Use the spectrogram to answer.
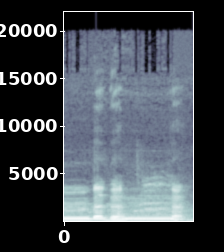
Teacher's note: نقلب النون الساكنه او التنوين الذي بعده باء ميما ثم نطبق الشفتين اطباقا خفيفا بلطف ولين بدون كز للشفتين لاللا يتولد عند كزه ما غنه منطط من الخشوم ونخرج غنه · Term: الاقلاب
